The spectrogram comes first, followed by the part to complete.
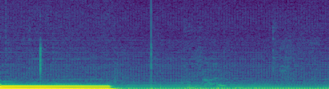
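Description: A single held low note from an amplified stringed instrument of the band, slowly fading, cut off abruptly under a second in; after that only a faint low hum.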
